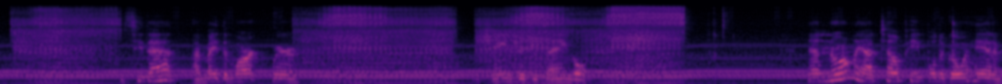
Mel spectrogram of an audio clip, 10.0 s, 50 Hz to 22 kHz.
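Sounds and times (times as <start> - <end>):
blade grinding on sharpener: 0.0 - 1.4, 2.9 - 6.9
machine motor hum: 0.0 - 2.0.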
